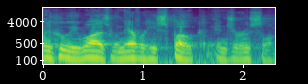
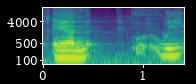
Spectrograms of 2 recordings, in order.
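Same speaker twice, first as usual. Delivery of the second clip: ordinary talk, nothing marked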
